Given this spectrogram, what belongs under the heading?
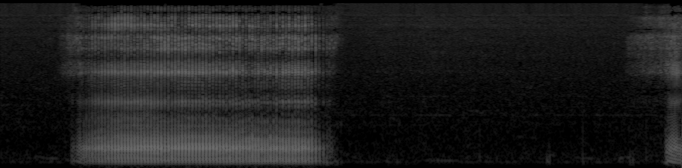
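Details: Cavalier King Charles spaniel sleeping comfortably between its owner's legs: a long, buzzy, rattling breath sound lasting about two seconds, with another starting at the end; snoring in a small dog.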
